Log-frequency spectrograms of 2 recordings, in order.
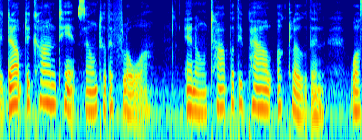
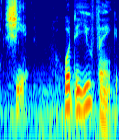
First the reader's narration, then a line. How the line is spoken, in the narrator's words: Mama snapped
